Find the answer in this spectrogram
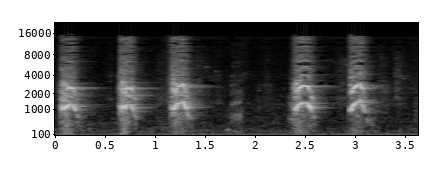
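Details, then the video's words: A happy dog barks for fun in play: five sharp, ringing barks, three in quick succession, a pause, then two more, over a faint low hum. "Dogs barking out loud for fun happy dogs"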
